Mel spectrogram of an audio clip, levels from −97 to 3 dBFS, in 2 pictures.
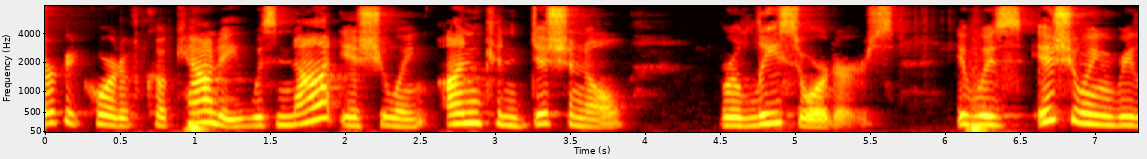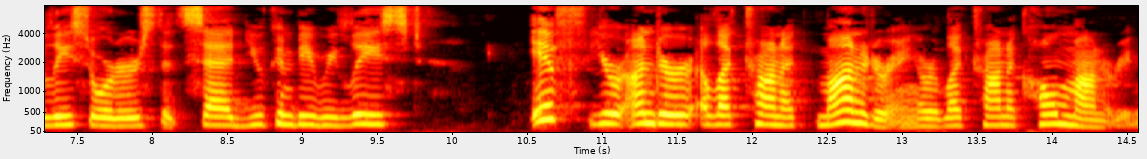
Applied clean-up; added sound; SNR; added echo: classical method log-MMSE.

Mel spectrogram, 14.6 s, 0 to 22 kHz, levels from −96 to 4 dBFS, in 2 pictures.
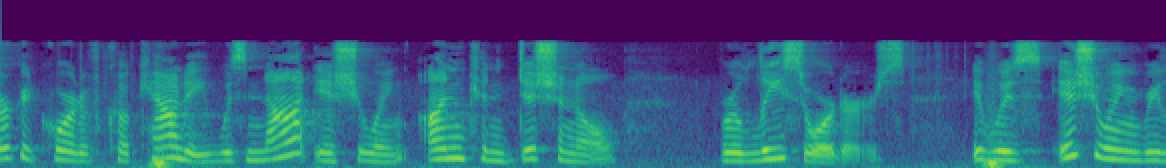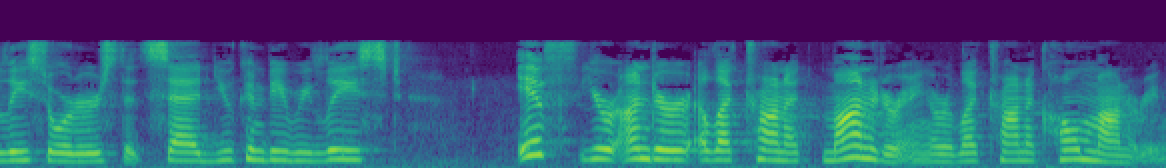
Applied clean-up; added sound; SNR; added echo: none; Whoosh, swoosh, swish; 8 dB; none.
